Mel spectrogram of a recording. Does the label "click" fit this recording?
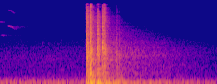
No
